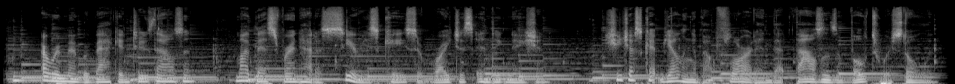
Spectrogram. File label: thoughtful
